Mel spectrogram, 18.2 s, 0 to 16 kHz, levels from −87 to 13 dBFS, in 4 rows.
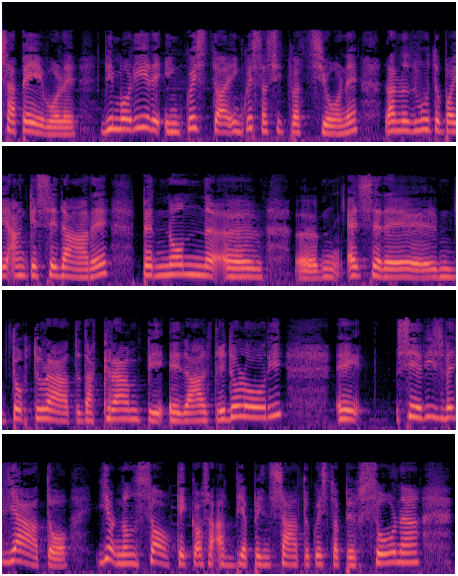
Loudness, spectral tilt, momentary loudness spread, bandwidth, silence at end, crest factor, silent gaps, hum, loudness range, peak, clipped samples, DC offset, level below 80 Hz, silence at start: -22 LUFS; -5 dB/octave; 7 LU; 8.4 kHz; 0.05 s; 14 dB; none; none; 2 LU; -6 dBFS; under 0.1%; under 0.1%; -52 dBFS; 0 s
